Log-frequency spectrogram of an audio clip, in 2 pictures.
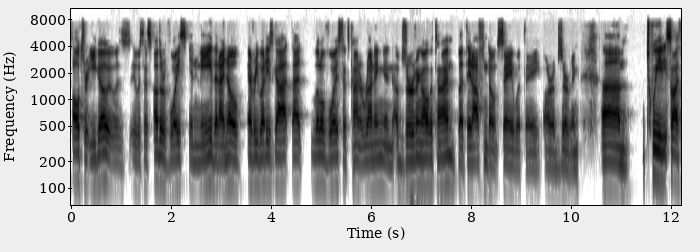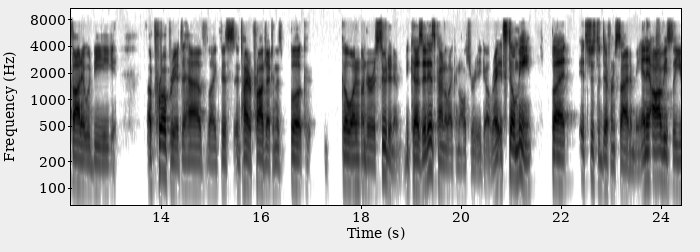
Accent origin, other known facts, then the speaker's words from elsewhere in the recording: Long Beach, California, United States; I grew up on Park Avenue in Long Beach, California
